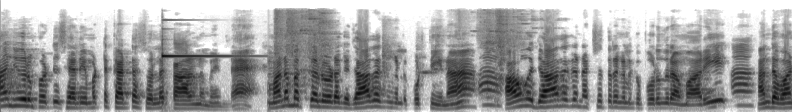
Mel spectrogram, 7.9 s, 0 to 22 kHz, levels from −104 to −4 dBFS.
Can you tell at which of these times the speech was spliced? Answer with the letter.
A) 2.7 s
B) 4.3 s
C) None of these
A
